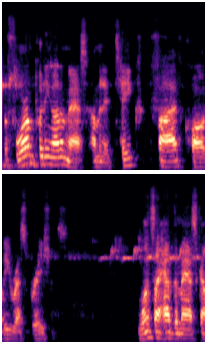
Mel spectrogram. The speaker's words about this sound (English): Do you hear the bird chirping in the background?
